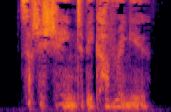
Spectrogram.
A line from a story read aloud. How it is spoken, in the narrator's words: she mumbles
